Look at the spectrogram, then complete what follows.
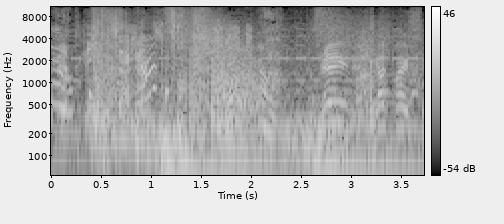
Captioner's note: electricity crackles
